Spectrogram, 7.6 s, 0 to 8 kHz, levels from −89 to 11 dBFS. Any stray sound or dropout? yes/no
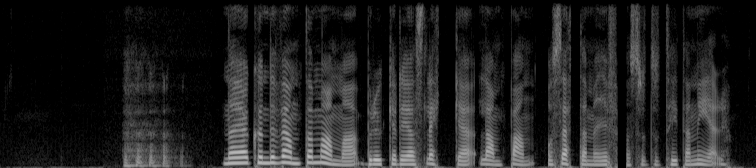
yes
